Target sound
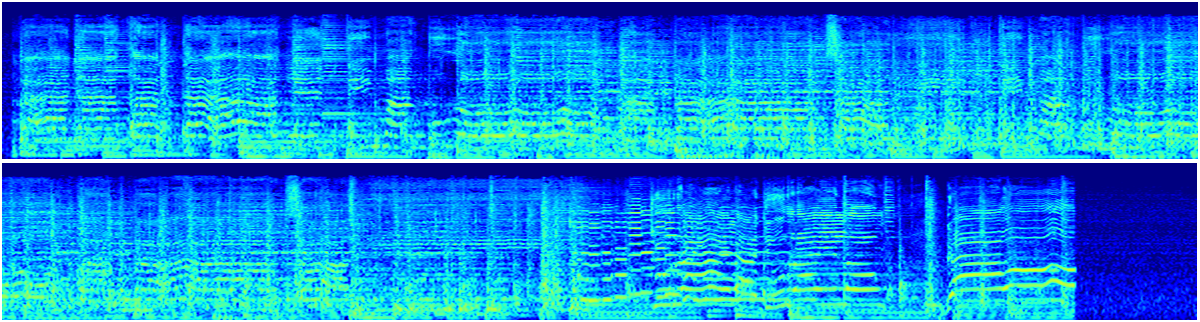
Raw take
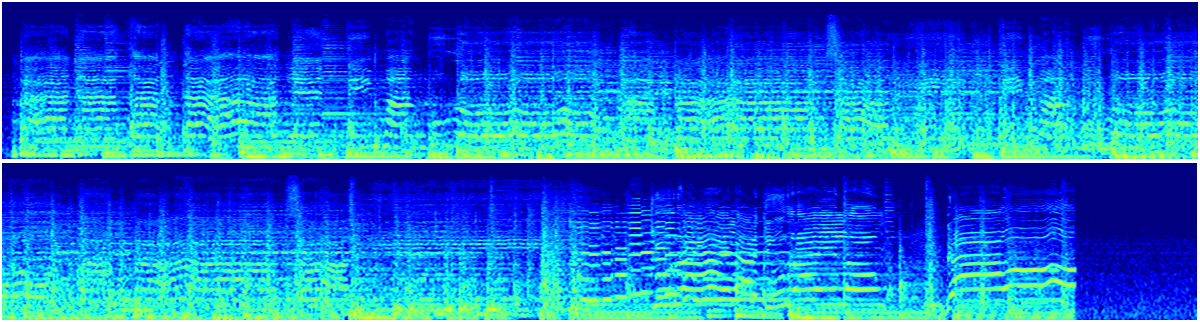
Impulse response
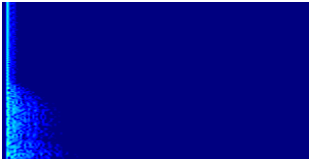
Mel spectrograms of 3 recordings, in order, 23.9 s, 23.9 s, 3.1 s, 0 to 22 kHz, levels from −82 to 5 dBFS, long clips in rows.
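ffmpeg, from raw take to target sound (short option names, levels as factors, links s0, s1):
-af "bass=f=250:g=-10,treble=f=4000:g=14"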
